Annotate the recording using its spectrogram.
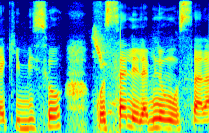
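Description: Only speech: a person talking in French, continuously.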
